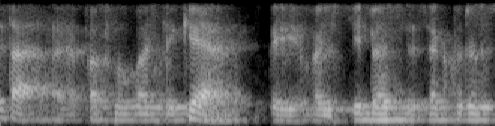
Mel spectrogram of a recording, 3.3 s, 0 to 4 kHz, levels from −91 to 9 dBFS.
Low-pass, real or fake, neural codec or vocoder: 3.6 kHz; fake; codec, 24 kHz, 6 kbps, HILCodec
